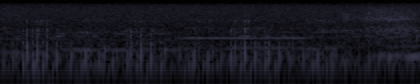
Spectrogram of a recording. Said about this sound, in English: Oh, well, you can hear her purring.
